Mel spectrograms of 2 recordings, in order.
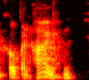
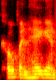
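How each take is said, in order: First: "Copenhagen" with a broad "hah" in the third syllable; "Copenhagen" as co-pen-HAH-gen; German-style Copenhagen. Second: "Copenhagen" with a long "hay" in the third syllable; "Copenhagen" as co-pen-HAY-gen; English-style Copenhagen. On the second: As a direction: say "Copenhagen" the English way, rhyming "hagen" with "Reagan". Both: Shown as a demonstration. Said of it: "whether you pronounce it Copenhagen or Copenhagen".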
